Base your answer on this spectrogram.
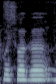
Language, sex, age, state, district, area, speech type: Punjabi, female, 60+, Punjab, Hoshiarpur, rural, spontaneous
